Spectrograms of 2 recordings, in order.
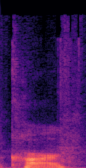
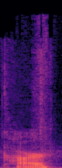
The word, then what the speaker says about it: Kerr: Gordon Kerr, or Carr, some people pronounce it Carr.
